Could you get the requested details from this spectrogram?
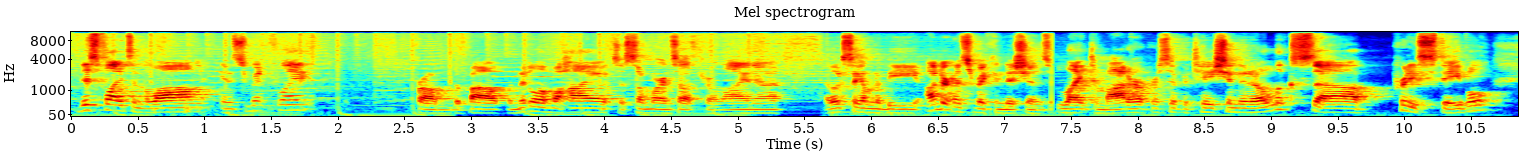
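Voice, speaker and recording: A man's voice: mid-range voice, expressive, fast talker, a little mellow. An American man narrating a casual video blog in an informal, thinking-aloud way. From Michigan, United States. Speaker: pilot video blogger. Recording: roomy echo, faint music behind.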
